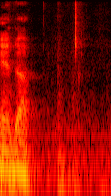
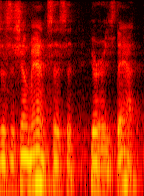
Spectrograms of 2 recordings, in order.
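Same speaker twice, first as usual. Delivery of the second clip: usual speaking voice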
